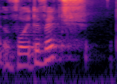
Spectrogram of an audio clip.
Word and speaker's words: Wojtowecz: Today I am talking to Allison Wojtowecz.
